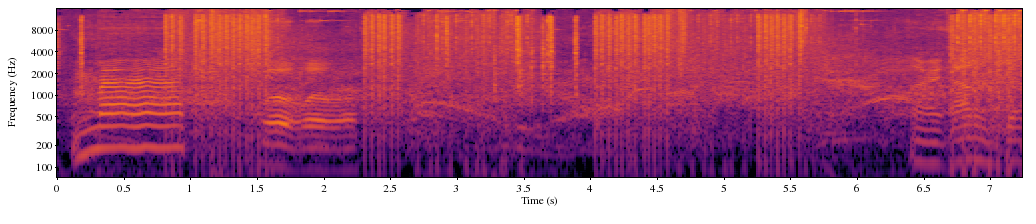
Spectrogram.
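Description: A gun fires rapid shots.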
